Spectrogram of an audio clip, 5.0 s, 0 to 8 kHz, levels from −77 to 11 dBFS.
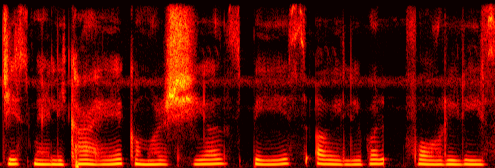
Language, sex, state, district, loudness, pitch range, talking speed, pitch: Hindi, female, Himachal Pradesh, Shimla, -19 LUFS, 190-210 Hz, 110 wpm, 200 Hz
